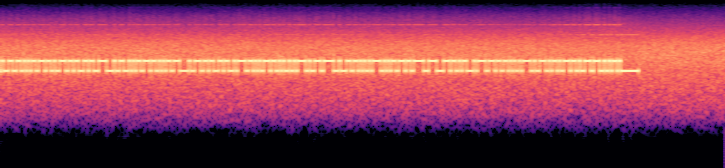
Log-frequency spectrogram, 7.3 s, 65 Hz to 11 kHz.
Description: RTTY (50 baud, 450 Hz shift), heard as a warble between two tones, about 1490 Hz centre, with radio static. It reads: … ALLOWS SMALLER FEATURES TO BE READ AND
